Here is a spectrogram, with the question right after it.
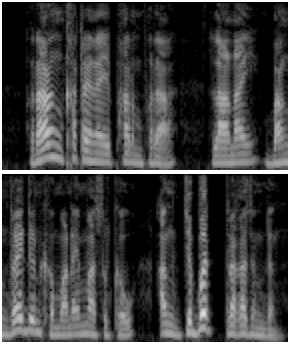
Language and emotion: Bodo, angry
